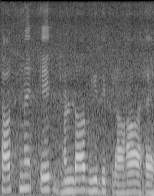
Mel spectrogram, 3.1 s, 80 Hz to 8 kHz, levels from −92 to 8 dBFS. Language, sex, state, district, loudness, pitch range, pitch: Hindi, male, Uttar Pradesh, Ghazipur, -18 LUFS, 140-175 Hz, 160 Hz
